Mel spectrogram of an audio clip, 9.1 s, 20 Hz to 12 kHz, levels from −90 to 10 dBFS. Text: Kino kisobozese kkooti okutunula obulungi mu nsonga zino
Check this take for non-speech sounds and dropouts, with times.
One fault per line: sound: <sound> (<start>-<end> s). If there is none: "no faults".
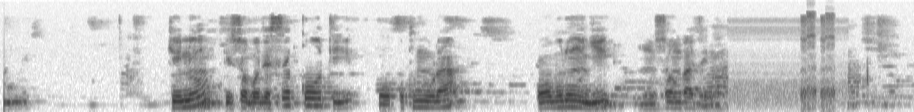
sound: laugh (8.0-8.4 s)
